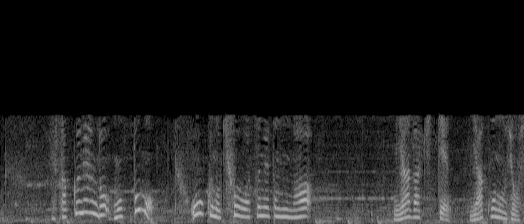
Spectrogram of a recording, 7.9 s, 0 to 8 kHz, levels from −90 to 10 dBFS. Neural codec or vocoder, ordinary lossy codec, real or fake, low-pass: codec, 16 kHz, 8 kbps, FunCodec, trained on Chinese and English, 25 frames a second; AAC, 16 kbps; fake; 7.2 kHz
